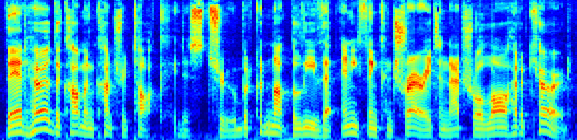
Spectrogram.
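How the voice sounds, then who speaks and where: Male narrator, fairly low pitch, for dramatic horror fiction read-through; theatrical delivery with hushed, breathy dips. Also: brisk. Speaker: reader.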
